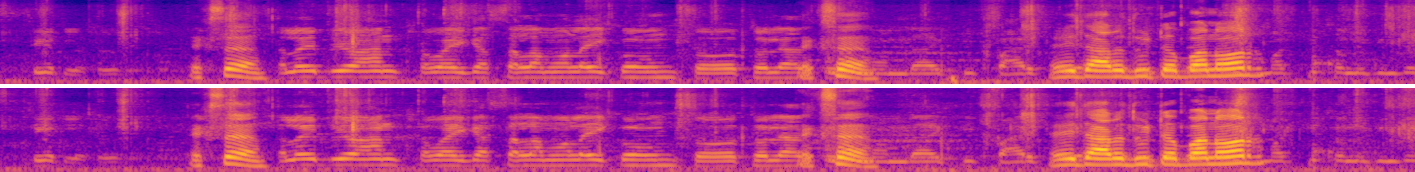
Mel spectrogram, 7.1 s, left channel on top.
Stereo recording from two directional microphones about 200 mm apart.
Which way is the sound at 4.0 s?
10° left (ahead or behind).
